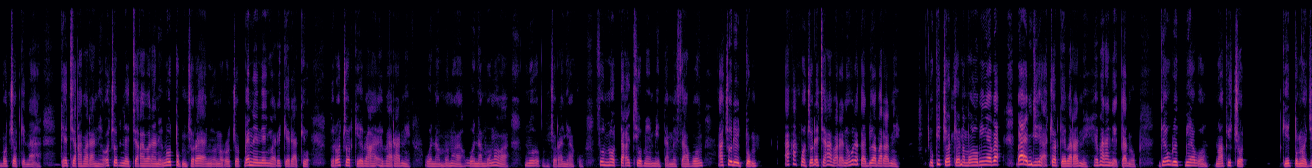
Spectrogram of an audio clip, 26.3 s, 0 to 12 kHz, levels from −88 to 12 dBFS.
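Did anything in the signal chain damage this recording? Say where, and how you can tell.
No, nothing in the signal chain has audibly damaged this speech recording. I can't place any point in the chain where the audio has been harmed, so there is no stage to name.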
